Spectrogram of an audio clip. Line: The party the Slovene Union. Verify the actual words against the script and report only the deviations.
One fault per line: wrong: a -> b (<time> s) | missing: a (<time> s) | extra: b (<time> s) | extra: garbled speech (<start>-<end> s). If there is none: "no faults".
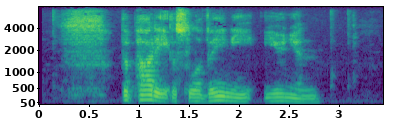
no faults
